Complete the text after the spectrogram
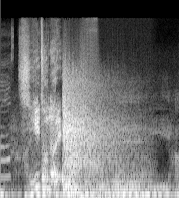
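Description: A huge explosion booms.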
